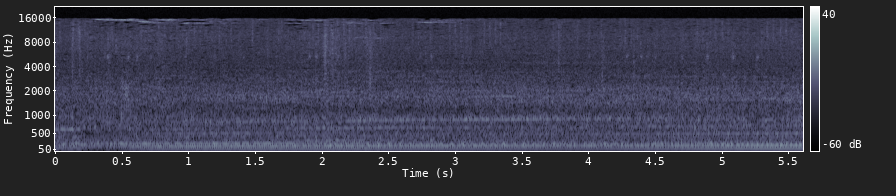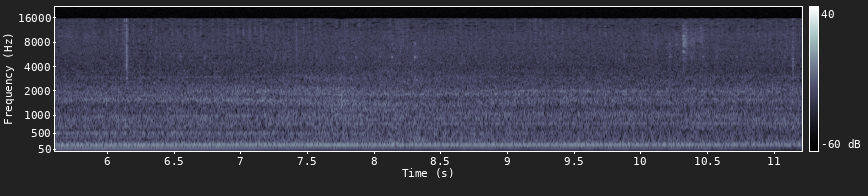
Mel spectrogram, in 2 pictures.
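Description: A steady low drone with a humming tone that creeps up slightly in pitch at idle. Something is off, but the source is unclear.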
